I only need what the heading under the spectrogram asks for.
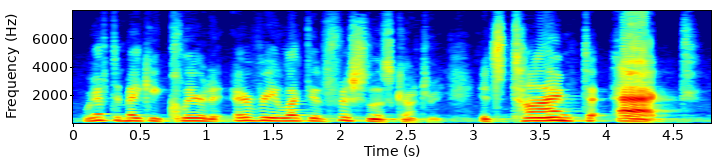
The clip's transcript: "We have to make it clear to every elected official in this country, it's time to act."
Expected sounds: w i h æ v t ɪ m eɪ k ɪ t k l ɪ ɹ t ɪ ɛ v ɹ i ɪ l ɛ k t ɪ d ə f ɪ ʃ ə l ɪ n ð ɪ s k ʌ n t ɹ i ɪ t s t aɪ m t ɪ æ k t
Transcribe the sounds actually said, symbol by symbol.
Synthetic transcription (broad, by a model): w i h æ f t ɪ m eɪ k ɪ t k l ɪ ɹ t ɪ ɛ v ɹ i ɪ l ɛ k t ɪ d f ɪ ʃ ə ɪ n ð ɪ s k ʌ n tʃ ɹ i ɪ t s t aɪ m t ɪ æ k t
